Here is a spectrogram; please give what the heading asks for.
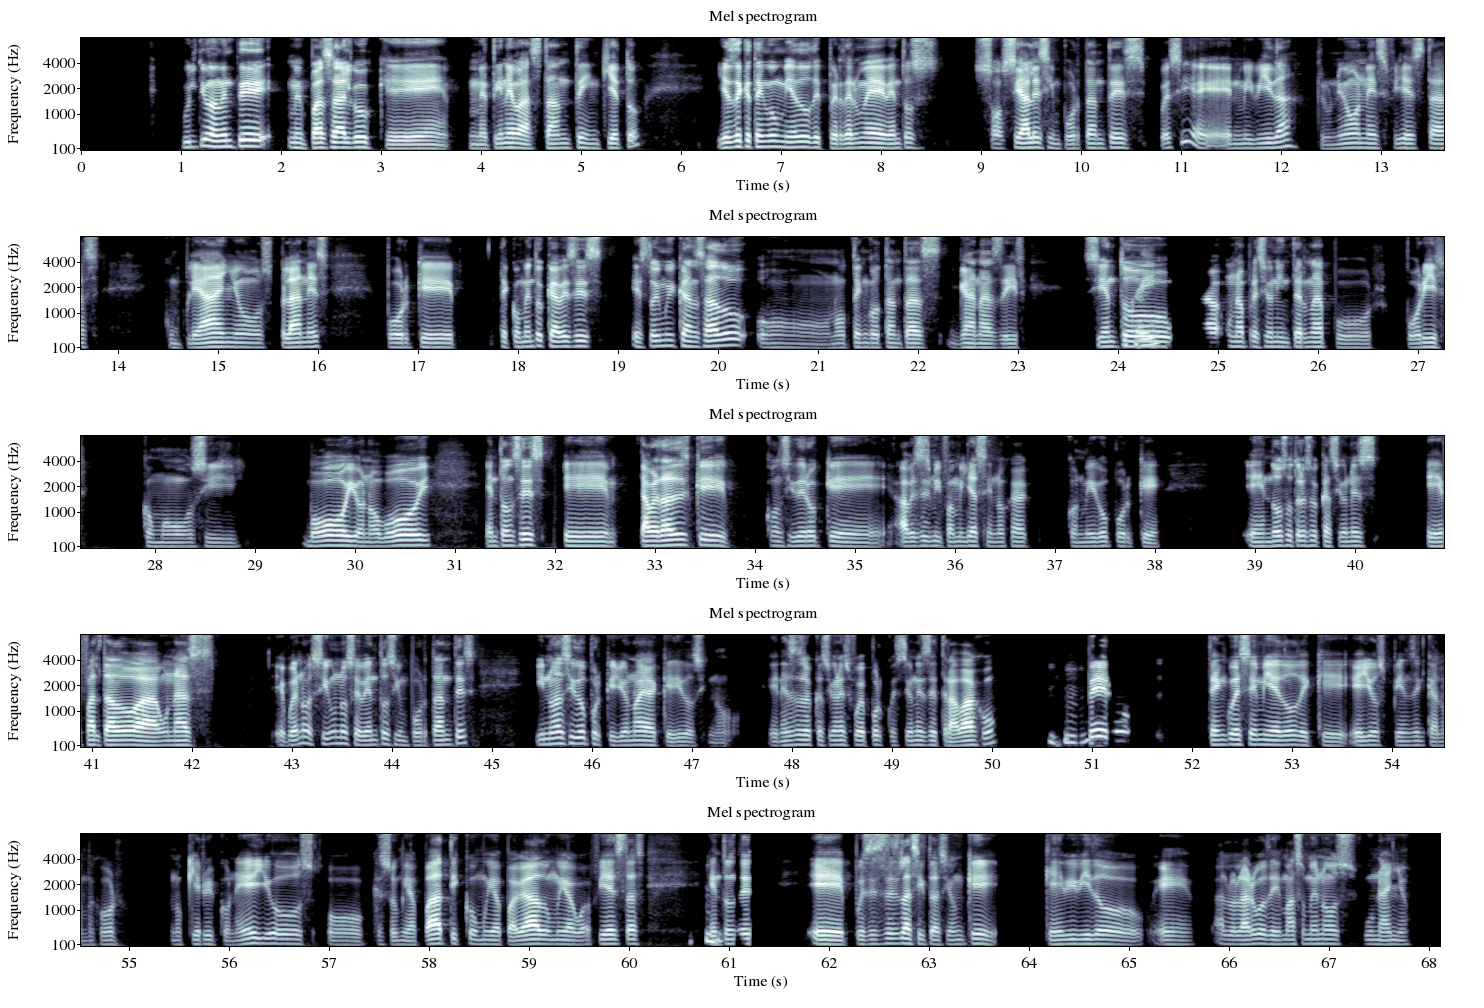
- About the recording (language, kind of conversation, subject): Spanish, advice, ¿Cómo puedo dejar de tener miedo a perderme eventos sociales?
- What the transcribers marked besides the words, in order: other background noise; other noise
